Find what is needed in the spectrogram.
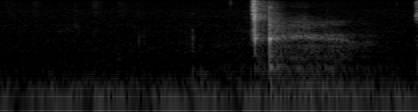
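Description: Mostly near silence in a small room, then a single soft click about a second and a quarter in, followed by a brief faint hiss.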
